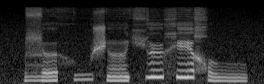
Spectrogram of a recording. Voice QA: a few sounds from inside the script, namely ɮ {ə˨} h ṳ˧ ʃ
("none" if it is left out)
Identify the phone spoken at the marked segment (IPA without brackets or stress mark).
ə˨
